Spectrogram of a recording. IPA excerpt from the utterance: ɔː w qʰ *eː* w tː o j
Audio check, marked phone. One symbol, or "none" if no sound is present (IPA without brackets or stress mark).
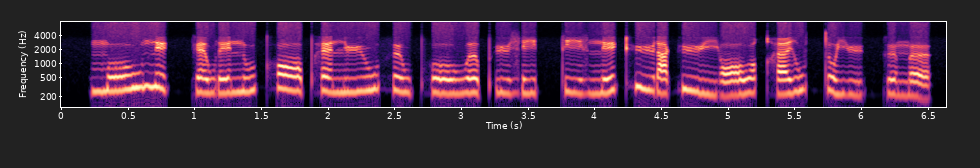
iː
